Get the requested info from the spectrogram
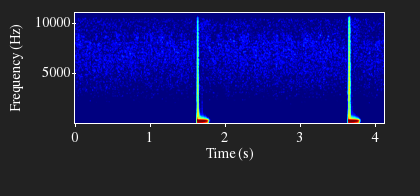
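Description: Two identical short, low electronic buzz tones, about two seconds apart, from a set of computer sound effects.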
